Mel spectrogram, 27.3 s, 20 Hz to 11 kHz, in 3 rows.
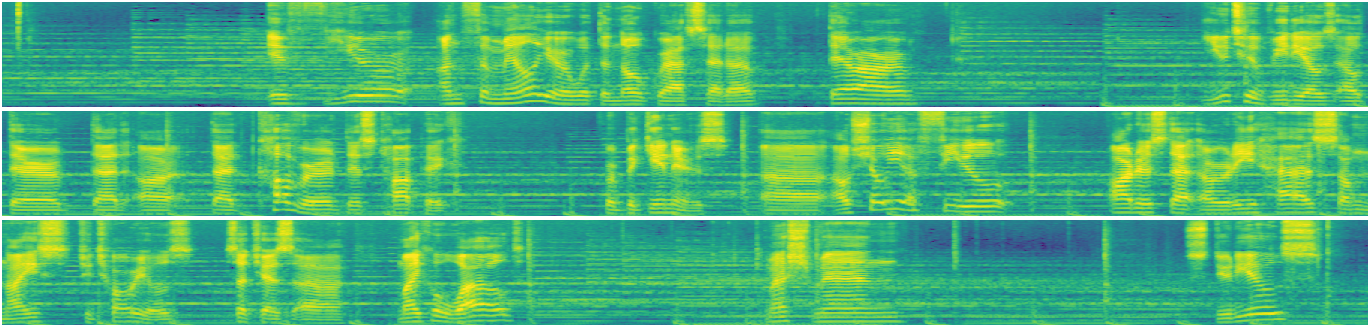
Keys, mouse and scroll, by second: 0.4 alt+middle click, 1.7 alt+right click, 2.6 alt+click, 3.2 alt+middle click, 10.6 alt+right click, 11.2 alt+click, 14.6 click, 15.9 middle click, 15.9 scroll down 2, 17.8-18.5 scroll down 3, 19.3 middle click, 19.3 scroll up 2, 22.2 click, 22.7-27.3 typing.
